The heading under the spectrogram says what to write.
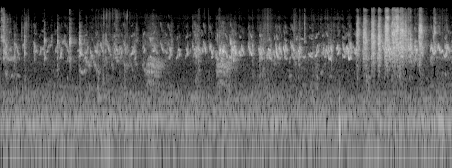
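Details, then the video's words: Baby chicks at play and feeding, a continuous high peeping chorus of short chirps, turning into rapid scratchy tapping near the end as they peck. "Adorable Little Chicks Chirping Sounds"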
